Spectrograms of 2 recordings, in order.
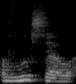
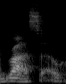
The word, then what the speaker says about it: Rosso: shield this is a Phil Russo Mark or Rosso sorry Rosso gotta say it right out of Port View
